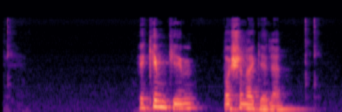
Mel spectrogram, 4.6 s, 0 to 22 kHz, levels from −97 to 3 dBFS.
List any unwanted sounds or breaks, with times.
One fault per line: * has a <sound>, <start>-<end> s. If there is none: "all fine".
all fine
